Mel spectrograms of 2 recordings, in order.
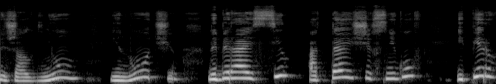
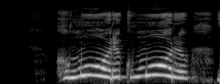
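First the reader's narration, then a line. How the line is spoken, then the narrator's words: Excited murmuring. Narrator (Russian): взволнованно шумели речные струйки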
